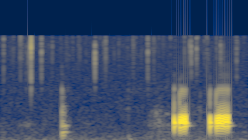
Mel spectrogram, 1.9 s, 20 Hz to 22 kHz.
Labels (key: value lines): label: biophony, knock croak
recorder: SoundTrap 300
